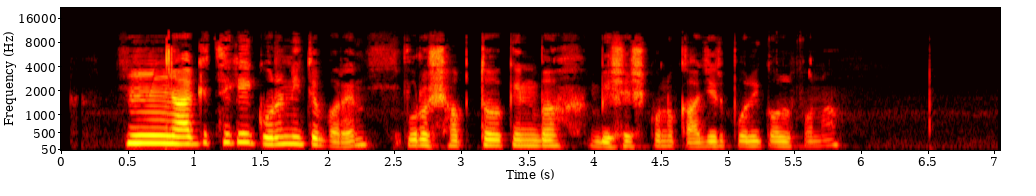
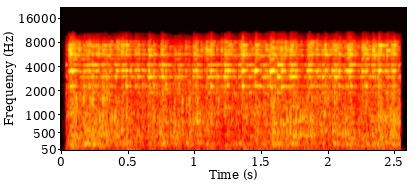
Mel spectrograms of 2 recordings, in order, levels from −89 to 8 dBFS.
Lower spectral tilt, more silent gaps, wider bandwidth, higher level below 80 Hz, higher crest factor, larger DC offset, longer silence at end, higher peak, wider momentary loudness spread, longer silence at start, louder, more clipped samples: first, -4.5 dB/octave vs 1 dB/octave; neither; about the same, 10.5 kHz vs 11 kHz; second, -70 dBFS vs -48 dBFS; first, 22 dB vs 14 dB; neither; first, 1.2 s vs 0.05 s; about the same, 0 dBFS vs 0 dBFS; first, 15 LU vs 5 LU; first, 0.5 s vs 0.05 s; second, -23 LUFS vs -12 LUFS; neither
